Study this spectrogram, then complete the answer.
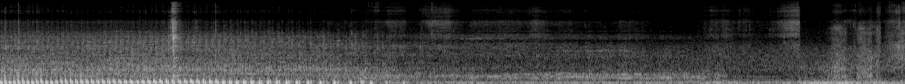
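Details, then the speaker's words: Power King stump grinder after replacing failed cutting-wheel bearings, grinding a stump with freshly sharpened teeth: firm engine drone pulling down as teeth bite wood, no knocking from the wheel; clutch growl normal; running smoother. "So, but yeah, knocking noise is gone from the wheel, so that's good."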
